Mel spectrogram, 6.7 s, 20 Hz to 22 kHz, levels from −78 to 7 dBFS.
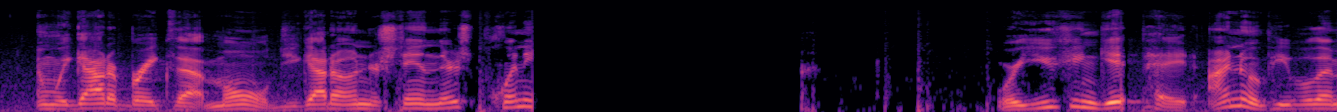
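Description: A speech recording with three separate faults. From 1.51 to 5.34 s, overdone noise removal is at work: a noise reduction stage set far too aggressively decides which frequency bands are noise and cuts them almost to nothing. The room noise, which sits about 23 dB under the speech, drops and breaks up into twinkling, warbling specks, and the quieter components of the voice are stripped away with it.

Inside that span, a playback stall silences the output from 2.66 to 4.01 s, a gap of about 1.34 s. The likely cause is the player running dry of data or its thread being held up, so nothing reaches the output until it catches up. The speech halts mid-flow, drops into dead silence for just over a second, and then resumes.

Finally, from 5.61 to 5.65 s, damaged data in a compressed stream corrupts the encoded data. The decoder misreads that section, loses its place in the stream and hunts for the next valid frame header. 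The result is a short disturbance lasting about 40 ms.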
